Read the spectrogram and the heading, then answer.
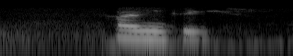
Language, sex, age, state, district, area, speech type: Punjabi, female, 18-30, Punjab, Faridkot, urban, conversation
